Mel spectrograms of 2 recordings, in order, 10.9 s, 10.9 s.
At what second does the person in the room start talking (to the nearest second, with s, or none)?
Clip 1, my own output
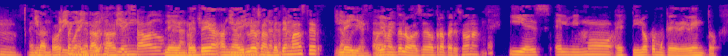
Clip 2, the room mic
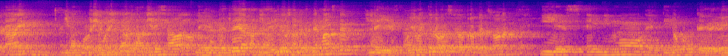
none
